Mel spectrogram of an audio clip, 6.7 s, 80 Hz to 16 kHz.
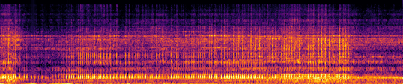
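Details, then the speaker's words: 1977 Honda CR125 Elsinore two-stroke with new HPI ignition: revving with an uneven, choppy beat that stumbles now and then; intermittent stutter, owner suspects an exhaust leak since it ran fine before the leak appeared. "you can hear it kind of stuttering a bit um some of the time but i think that's more down to the uh big little exhaust leak i've got"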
